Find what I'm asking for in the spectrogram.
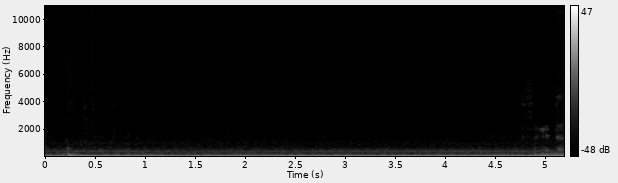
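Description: A 2007 Toyota Camry hybrid driving on the road, heard from inside as a low steady cabin rumble with light road noise, a brief clunk at the start and end and a voice talking over it.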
